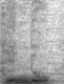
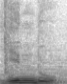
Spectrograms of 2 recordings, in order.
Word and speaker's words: हिंदू: ईरानी और तुर्की लोग 100 को ह कहते थे, इसी वजह से उन लोगों ने सिंधु शब्द को प्रोनाउंस किया हिंदू, और इसी वजह से सिंधु लोग हो गए हिंदू।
